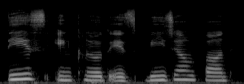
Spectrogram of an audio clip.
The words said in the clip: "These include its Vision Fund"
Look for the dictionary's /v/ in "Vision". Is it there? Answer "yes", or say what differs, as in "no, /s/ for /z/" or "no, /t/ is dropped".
no, /b/ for /v/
